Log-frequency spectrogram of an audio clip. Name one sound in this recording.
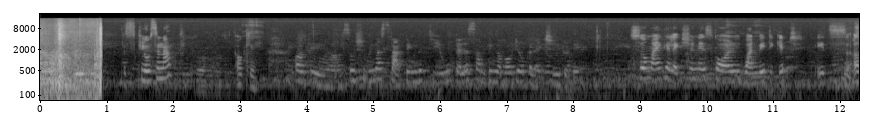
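A young woman speaks calmly into microphones.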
